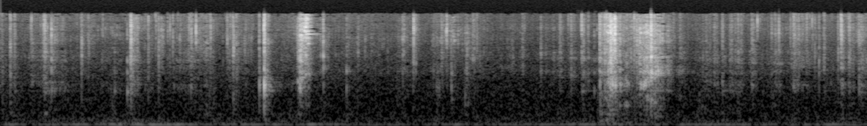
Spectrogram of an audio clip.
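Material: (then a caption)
Soap. A metal blade scrapes long shavings off the corners of a translucent brown glycerin soap bar held in the hand. Soft, bright, crisp scraping and crackling strokes are heard, with louder shaving bursts near the two-second and four-second marks over a faint low hum.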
